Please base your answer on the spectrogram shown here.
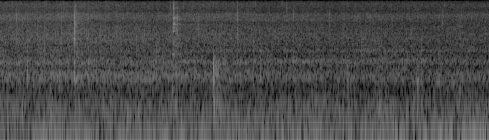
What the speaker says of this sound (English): in goes the garlic.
